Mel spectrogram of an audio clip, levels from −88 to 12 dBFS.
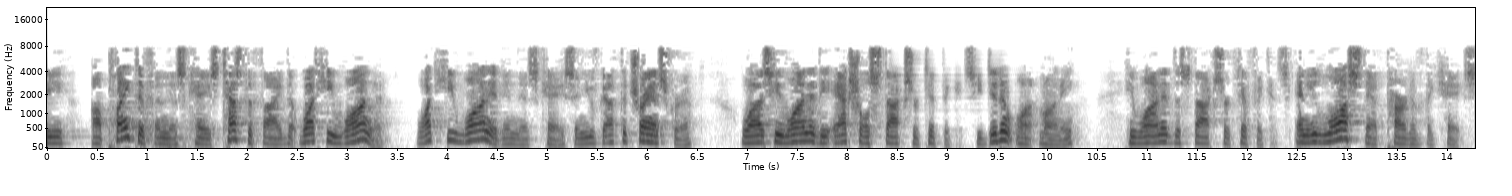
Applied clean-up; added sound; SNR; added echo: neural mask model DeepFilterNet 3.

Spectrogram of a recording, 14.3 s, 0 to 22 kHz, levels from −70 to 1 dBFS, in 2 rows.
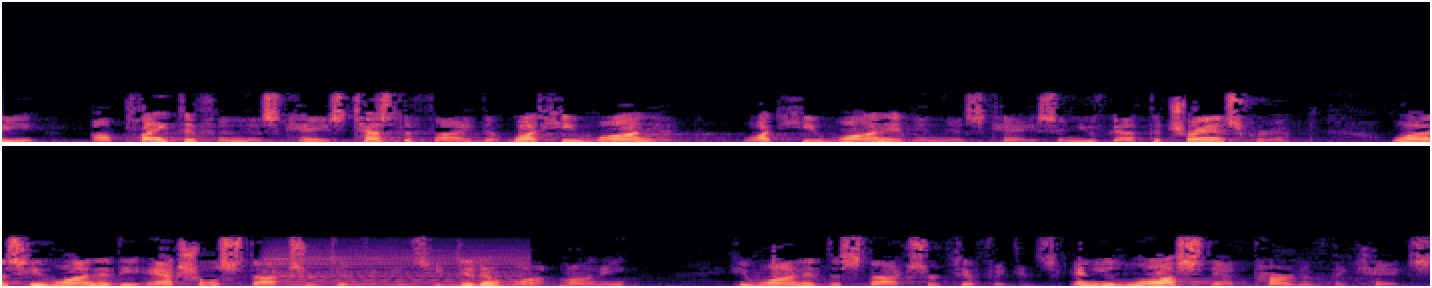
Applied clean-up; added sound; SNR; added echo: none; Accordion; 10 dB; none.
